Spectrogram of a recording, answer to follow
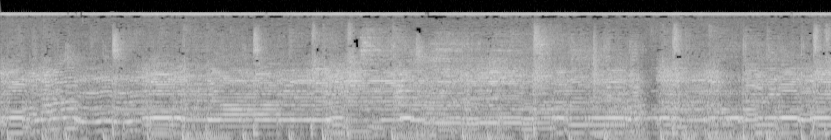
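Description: Live rock band heard from the soundboard: an electric lead guitar holds and bends sustained notes over bass guitar and drums in an instrumental passage.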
